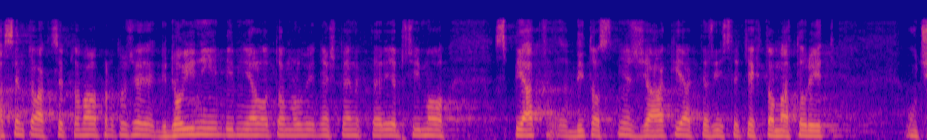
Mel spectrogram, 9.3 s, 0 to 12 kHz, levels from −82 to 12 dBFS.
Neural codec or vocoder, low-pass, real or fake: codec, 16 kHz, 8 kbps, FreqCodec, smaller model; 7.2 kHz; fake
